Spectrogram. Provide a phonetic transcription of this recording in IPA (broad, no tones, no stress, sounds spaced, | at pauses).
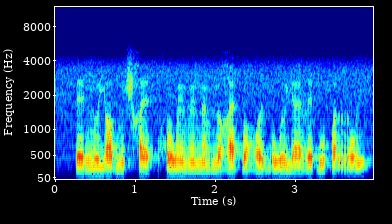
e ŋ͡m ɯ j ʌ b ĩ ʃ χ e | χʷ ɯ w ẽ v ẽ n̪ ɛ̃ v n̪ ɯ ʁ ɛ k͡p u ʁʷ i b u w ɯ j ɛ v e ɓ u k͡p ʌ r o i̯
